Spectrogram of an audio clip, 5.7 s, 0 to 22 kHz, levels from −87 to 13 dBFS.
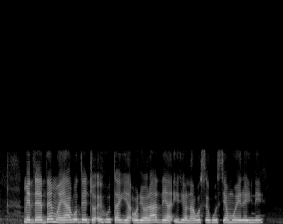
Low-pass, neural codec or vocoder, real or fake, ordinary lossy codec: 7.2 kHz; codec, 16 kHz, 6 kbps, DAC; fake; none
